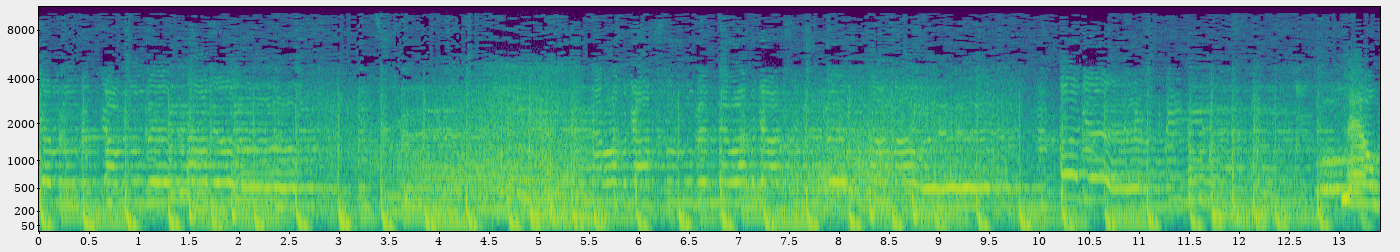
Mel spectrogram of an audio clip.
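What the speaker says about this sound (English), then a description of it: "Looks and sounds a lot like an ultralight" A 1989 Wombat trike ultralight aircraft engine runs steadily and loudly throughout, a dense continuous drone with a rhythmic pulsing texture and no clear speech.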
